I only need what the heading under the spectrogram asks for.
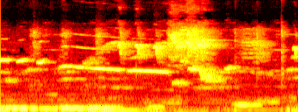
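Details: Morning song of a white-rumped shama, played as a lure to get birds singing: long level whistles, then a dense burst of high rasping notes, with a low droning background beneath.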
